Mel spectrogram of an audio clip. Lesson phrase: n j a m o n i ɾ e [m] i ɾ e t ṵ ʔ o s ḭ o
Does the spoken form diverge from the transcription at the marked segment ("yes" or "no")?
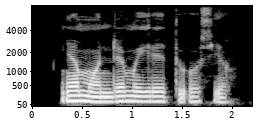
no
